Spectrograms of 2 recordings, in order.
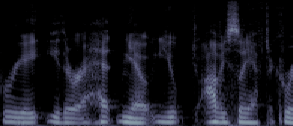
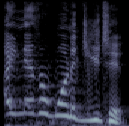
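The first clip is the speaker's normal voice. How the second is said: high-pitched mock exasperation; fed up, voice pitched way up; exasperated protest; 11 semitones higher than usual. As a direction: whine it up high, word by word. Acted exasperation at the assistant.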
